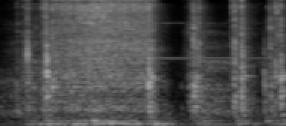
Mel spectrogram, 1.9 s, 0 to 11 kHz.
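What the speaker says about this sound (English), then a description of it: "so very, very fun typewriter. And I could type quickly on this one" A 1911 Royal Standard No 1 manual typewriter clatters as keys are struck, a quick burst of close mechanical clacks followed by several separate keystrokes.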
